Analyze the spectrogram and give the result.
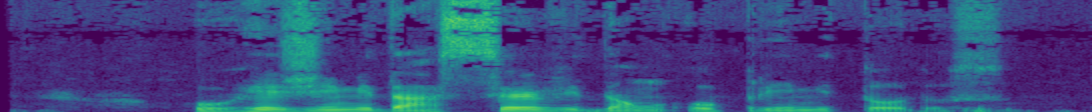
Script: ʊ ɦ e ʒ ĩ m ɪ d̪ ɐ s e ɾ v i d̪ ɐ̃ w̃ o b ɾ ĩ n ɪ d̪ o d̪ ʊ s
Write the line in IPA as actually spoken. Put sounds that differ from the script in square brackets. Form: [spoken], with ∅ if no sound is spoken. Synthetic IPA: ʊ ɦ e ʒ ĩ m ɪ d̪ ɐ s e ɾ v i d̪ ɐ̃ w̃ o [p] ɾ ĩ [m] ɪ [t̪] o d̪ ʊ s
